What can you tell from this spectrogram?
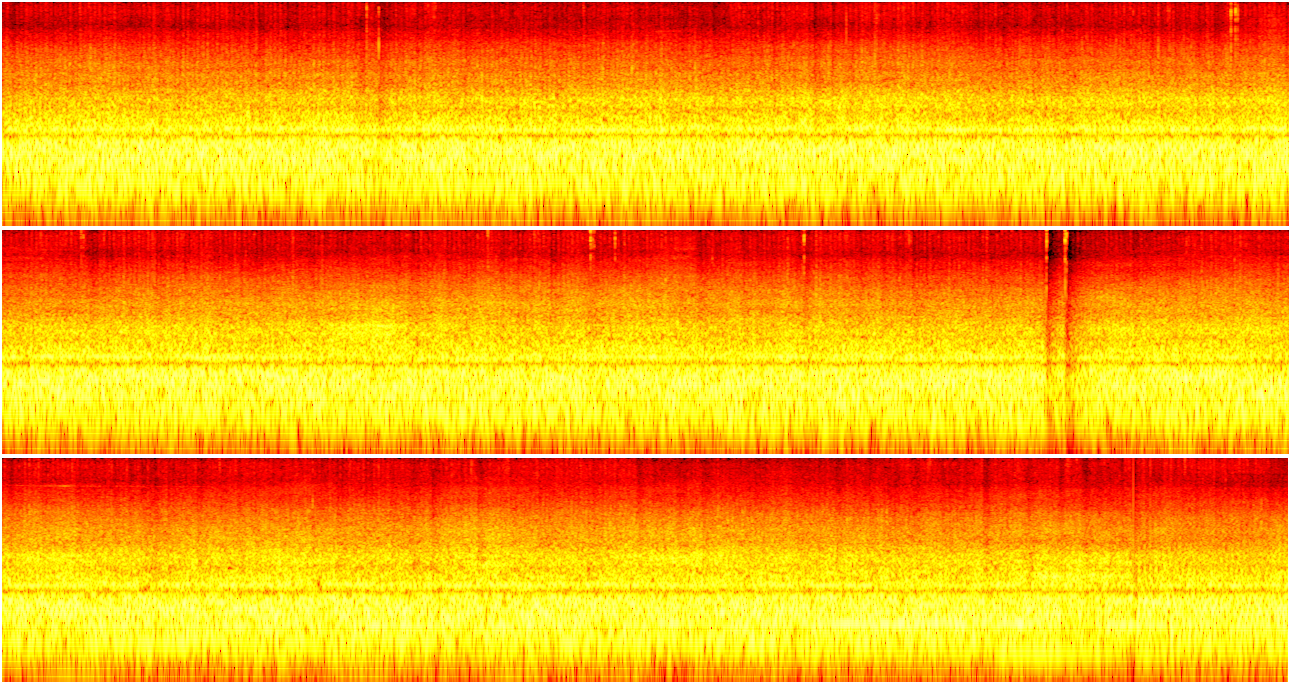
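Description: A steady machine drone with a constant hum, dipping briefly about two-thirds of the way through.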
